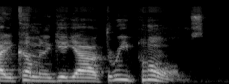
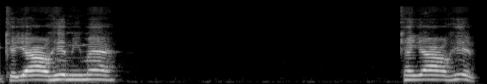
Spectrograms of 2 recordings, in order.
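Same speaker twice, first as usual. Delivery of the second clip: loud, higher call into the mic; louder, higher plea to the chat; 5 semitones higher, 8 dB louder than usual. Real, not acted. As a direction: shout to see if anyone hears. Laptop audio failing, calling out.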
